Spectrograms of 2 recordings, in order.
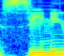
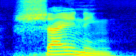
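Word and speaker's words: shining: ही सा समथिंग शाइनिंग ध्यान दीजिएगा इसे हम पढ़ेंगे सीनिंग नहीं पढ़ेंगे इसे हम बोलते हैं शाइनिंग यानी कि ही मींस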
